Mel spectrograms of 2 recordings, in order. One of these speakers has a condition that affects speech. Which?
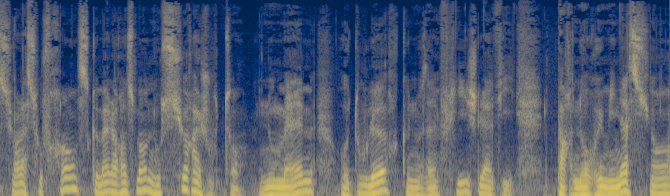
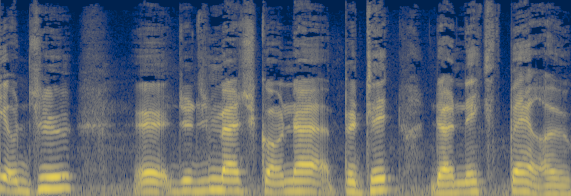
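The second: cerebral palsy; from birth, cord strangulation, oxygen loss at birth.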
